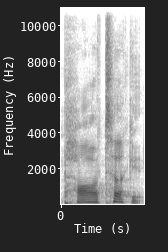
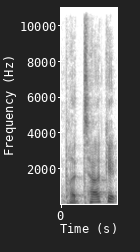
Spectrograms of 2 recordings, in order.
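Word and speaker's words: Pawtucket: right all the way from Paul Tucket y all the way from Paul have to work on that pronunciation pcket oh I'm sorry all the way from Pucket Rhode Island that's right we have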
